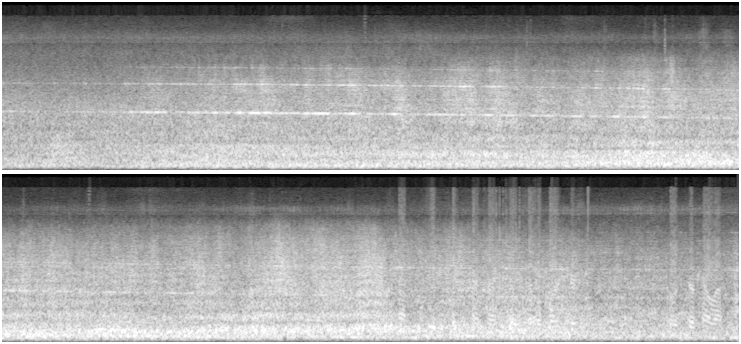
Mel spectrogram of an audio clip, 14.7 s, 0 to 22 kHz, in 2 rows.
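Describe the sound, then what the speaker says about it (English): A 13-year-old Airbus A330-200 jet departs LAX for Honolulu, a sustained broad engine roar that swells and holds at a distance, with voices talking over it. "This is a 13-year-old A330-200 departing to Honolulu."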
